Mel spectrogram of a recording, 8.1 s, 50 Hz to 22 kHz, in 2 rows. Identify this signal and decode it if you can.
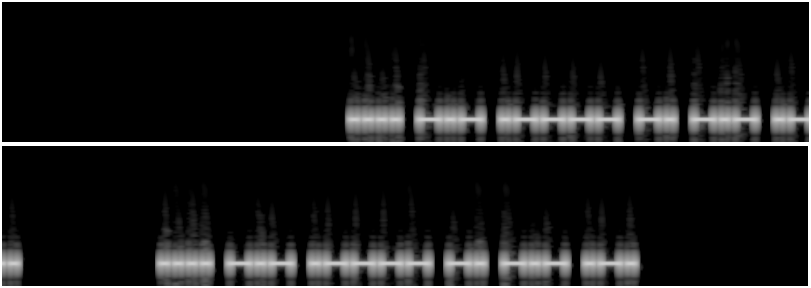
Morse code, heard as a keyed tone, about 34 wpm, 700 Hz. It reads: HK1NKR HK1NKR
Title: DXCC-100 Call Signs - 6 Characters - Repeated 2x - 35wpm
